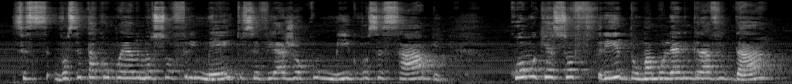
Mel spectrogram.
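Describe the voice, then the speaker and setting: A woman speaks at a high pitch and a moderate pace with fairly even intonation, over music in the background and with audible room echo. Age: 40s. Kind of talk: live religious talk. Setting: livestream.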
